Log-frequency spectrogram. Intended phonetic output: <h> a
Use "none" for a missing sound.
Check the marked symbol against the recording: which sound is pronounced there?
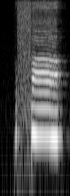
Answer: f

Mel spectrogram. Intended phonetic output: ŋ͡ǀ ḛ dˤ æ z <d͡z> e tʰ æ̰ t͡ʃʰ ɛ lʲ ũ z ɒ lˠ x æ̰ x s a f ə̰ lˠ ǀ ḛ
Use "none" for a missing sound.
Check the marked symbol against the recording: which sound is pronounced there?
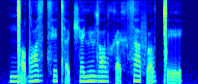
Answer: t͡sʰ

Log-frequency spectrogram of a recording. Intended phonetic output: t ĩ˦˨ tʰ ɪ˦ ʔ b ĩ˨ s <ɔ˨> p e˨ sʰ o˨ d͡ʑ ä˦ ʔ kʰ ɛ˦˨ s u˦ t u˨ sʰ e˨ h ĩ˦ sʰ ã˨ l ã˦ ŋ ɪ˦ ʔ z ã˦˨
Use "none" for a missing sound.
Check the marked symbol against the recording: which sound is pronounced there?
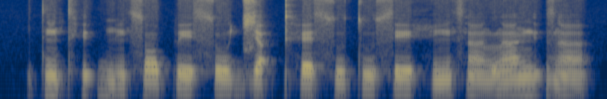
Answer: ɔ˦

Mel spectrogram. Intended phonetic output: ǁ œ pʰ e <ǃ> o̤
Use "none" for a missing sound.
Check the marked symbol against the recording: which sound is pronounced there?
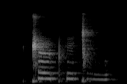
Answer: ǀ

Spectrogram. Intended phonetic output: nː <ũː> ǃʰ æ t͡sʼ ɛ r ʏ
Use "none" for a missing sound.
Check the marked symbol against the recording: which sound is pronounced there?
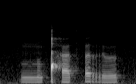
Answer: ũ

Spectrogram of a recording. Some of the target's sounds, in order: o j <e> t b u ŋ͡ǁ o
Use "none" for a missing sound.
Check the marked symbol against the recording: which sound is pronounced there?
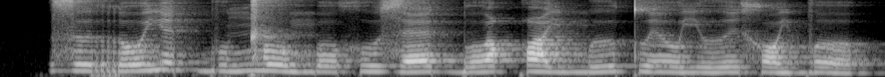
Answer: e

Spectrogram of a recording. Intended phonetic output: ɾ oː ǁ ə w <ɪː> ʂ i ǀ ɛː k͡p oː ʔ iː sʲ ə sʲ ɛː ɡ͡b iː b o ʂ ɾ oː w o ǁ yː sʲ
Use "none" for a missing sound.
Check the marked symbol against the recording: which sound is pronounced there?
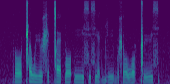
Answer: yː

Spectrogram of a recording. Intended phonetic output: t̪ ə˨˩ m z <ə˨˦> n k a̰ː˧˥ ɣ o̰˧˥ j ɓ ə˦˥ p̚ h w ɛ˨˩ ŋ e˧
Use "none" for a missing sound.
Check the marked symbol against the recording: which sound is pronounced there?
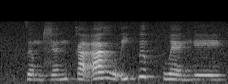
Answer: ə˨˦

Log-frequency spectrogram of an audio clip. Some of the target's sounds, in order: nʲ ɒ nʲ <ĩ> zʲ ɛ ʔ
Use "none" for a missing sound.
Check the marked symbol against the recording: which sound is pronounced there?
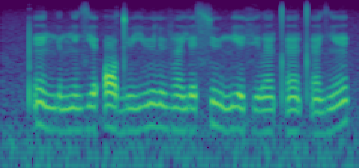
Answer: ẽ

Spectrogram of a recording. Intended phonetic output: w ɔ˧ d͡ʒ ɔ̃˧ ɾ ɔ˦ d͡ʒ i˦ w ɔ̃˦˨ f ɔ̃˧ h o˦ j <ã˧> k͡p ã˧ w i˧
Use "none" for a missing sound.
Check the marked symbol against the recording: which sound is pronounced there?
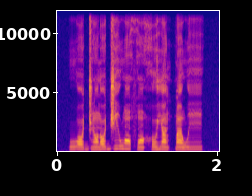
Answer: ã˦˨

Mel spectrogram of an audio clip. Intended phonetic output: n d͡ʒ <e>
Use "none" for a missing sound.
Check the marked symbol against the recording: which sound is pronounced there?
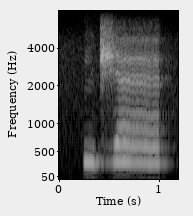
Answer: ɛ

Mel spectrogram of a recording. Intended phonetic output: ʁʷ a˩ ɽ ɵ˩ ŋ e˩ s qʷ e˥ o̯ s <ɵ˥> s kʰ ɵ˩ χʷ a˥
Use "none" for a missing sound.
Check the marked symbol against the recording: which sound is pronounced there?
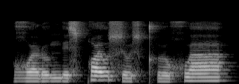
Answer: ɵ˩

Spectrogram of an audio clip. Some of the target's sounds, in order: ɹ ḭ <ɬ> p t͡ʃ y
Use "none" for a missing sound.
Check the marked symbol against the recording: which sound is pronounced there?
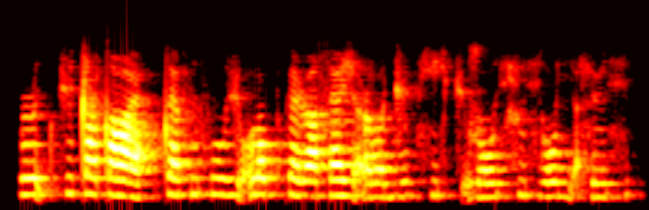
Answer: none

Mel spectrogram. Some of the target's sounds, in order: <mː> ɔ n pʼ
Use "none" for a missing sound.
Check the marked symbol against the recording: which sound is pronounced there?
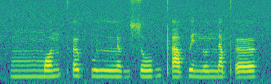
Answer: mː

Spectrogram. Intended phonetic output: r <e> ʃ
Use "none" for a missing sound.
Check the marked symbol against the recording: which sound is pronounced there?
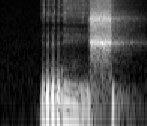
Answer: e̤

